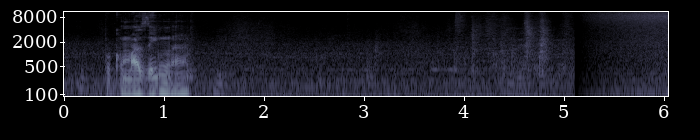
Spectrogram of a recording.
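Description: A man speaks calmly and close by.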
